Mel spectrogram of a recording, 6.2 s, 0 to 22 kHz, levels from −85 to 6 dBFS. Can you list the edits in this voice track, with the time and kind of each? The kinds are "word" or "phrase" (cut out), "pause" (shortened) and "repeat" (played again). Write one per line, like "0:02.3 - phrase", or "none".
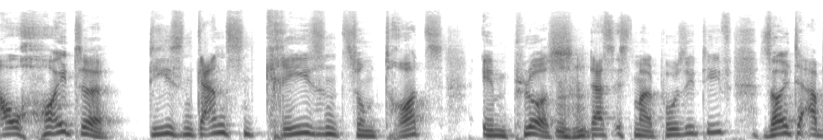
0:01.1 - word
0:04.7 - word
